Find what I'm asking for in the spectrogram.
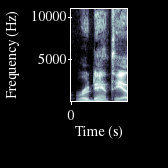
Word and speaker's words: Rodanthe: At that point, it was moved to or Rodanthe, I think is actually how you pronounce it.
